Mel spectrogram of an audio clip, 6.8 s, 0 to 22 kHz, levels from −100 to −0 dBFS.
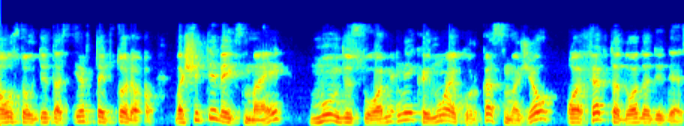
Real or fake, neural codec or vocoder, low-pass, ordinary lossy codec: real; none; 9.9 kHz; MP3, 96 kbps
